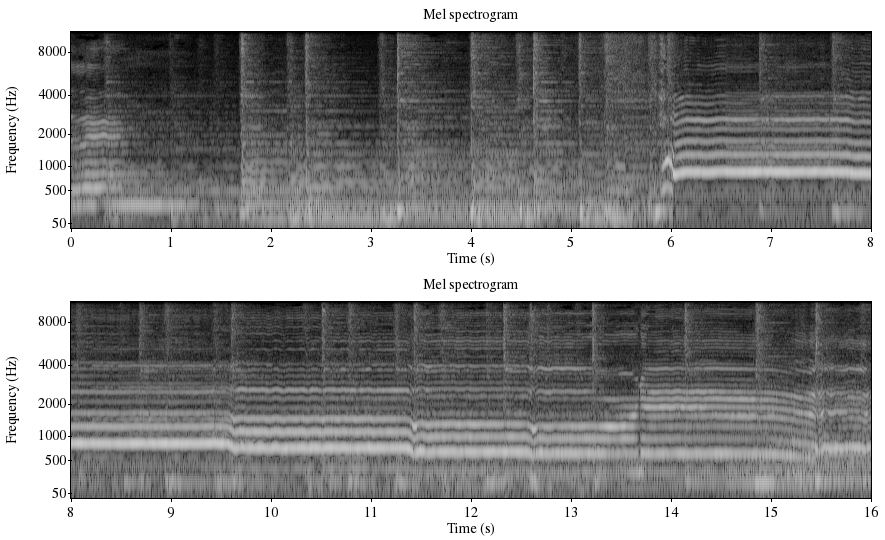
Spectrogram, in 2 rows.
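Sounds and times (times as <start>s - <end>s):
acoustic guitar strumming: 0.0s - 16.0s
man singing long high note: 5.9s - 16.0s.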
